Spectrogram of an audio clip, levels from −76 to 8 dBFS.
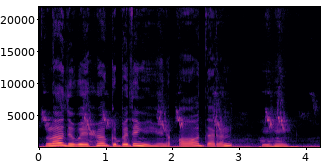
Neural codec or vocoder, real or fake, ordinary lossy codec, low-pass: none; real; none; none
